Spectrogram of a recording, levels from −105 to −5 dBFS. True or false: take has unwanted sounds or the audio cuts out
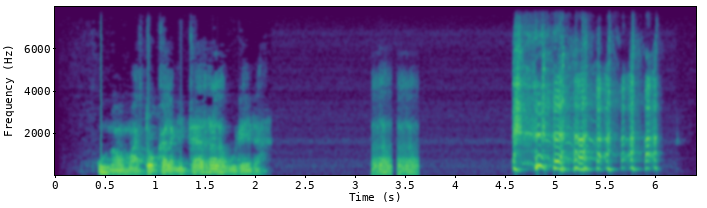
true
